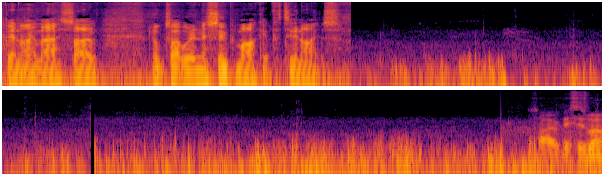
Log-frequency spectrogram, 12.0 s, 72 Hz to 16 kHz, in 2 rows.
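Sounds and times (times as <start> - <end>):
wind buffeting microphone: 3.3 - 12.0.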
